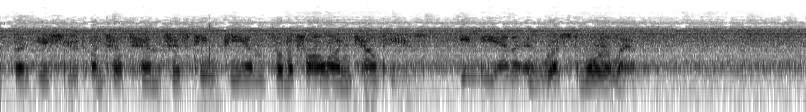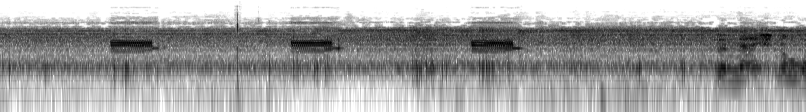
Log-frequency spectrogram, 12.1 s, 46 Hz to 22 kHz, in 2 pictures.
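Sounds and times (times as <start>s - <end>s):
radio hiss: 0.0s - 12.0s
digital two-tone squawks: 6.9s - 7.3s, 9.6s - 10.0s.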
